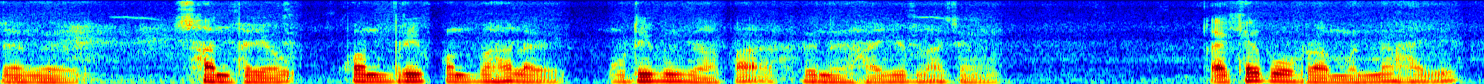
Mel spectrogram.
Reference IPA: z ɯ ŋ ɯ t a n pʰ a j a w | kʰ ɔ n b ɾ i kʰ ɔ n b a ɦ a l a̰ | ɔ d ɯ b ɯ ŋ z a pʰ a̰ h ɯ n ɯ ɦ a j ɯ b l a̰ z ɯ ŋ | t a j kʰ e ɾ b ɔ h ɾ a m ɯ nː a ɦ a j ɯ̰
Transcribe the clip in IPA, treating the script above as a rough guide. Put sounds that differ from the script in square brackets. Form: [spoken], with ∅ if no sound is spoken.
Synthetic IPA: z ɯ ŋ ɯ [s] a n pʰ a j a w | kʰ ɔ n b ɾ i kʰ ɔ n b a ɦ a l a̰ | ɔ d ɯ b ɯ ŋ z a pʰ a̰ h ɯ n ɯ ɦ a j ɯ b l a̰ z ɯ ŋ | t a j kʰ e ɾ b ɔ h ɾ a m ɯ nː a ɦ a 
